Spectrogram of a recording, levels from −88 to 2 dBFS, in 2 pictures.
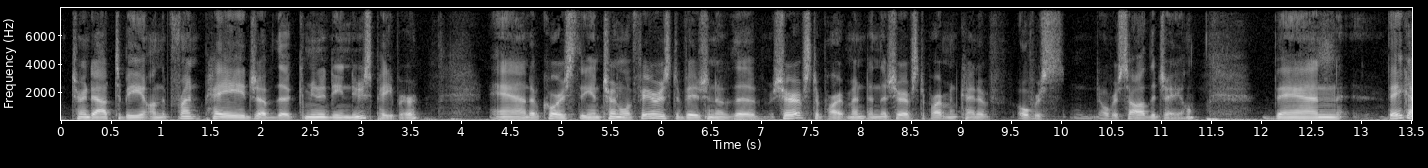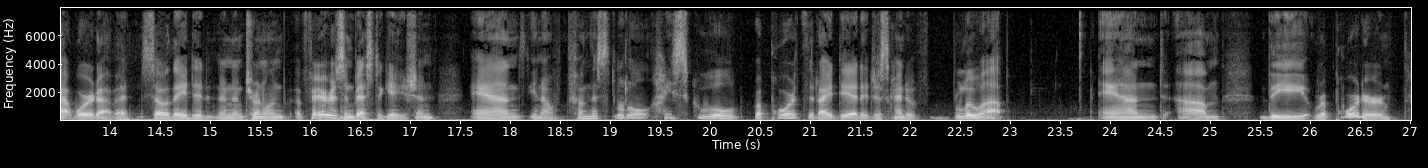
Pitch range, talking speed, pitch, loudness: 95-120 Hz, 155 wpm, 105 Hz, -19 LUFS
